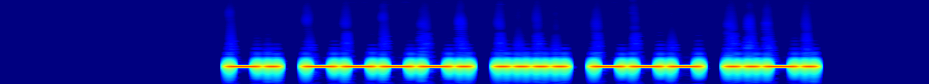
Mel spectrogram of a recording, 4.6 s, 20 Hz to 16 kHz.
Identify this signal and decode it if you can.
Morse code, heard as a keyed tone, about 25 wpm, 700 Hz. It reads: N9HOF
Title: USA Call Signs - 5 Characters - 4x Character Spacing - 25wpm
